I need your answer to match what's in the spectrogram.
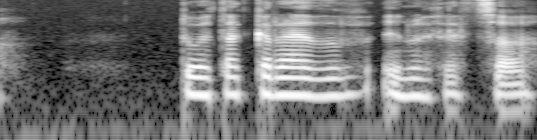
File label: "greddf", Welsh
